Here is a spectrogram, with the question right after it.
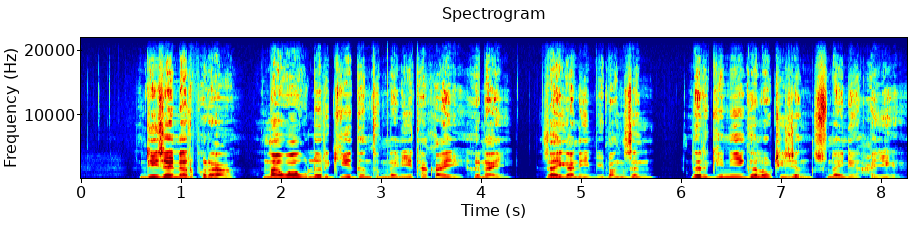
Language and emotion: Bodo, neutral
